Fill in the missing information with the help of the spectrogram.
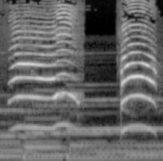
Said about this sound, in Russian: Павлин обрадовался несколько раз отрывисто крикнул.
